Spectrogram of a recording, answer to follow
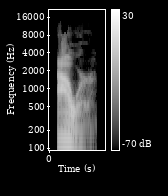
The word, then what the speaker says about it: hour: Bonus word three, hour. This word has a silent h. We say hour exactly like the word for belonging to us.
